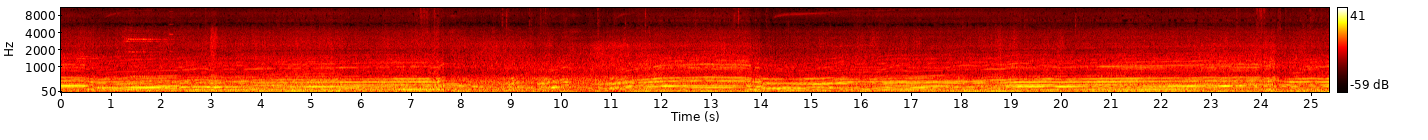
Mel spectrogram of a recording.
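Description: Race car engine in Gran Turismo 7 holding revs in third gear, a loud continuous droning whine with rising and falling pitch sweeps as the car shifts and slows, close and steady throughout.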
